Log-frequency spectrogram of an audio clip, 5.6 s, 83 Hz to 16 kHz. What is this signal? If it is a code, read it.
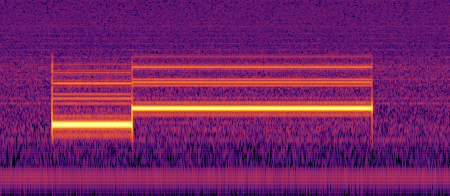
Two-tone page, heard as a one-second tone, then a three-second tone, about 570 then 880 Hz, with noise. It is heard from 0.6 to 4.7 s.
